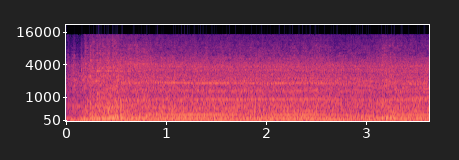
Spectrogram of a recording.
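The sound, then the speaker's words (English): A large 4500 lawn tractor engine runs steadily as it drives around, a continuous low mechanical drone with a slight pitch rise near the start and again toward the end, no voices. “And it's very powerful when it drives around. You can hear the size of the engine.”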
